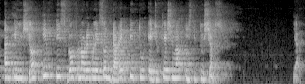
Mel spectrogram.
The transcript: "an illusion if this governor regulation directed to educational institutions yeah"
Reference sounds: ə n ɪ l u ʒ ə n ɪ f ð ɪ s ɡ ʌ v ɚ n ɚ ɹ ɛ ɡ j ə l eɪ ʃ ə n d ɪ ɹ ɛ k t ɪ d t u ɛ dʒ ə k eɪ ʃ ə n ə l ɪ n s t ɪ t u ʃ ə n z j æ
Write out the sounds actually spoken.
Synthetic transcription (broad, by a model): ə n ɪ l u s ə n ɪ f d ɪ s ɡ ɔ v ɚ n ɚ ɹ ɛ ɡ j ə l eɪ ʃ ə n d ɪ ɹ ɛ k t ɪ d t u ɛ dʒ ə k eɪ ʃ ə n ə l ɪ n s t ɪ t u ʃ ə n s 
